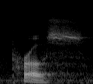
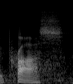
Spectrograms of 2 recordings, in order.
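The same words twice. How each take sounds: First: Pros with a long o, like prose; mispronounced pros. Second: Pros said softly with a short o, like pross; corrected pros. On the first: Preacher's first, wrong try at the Greek pros. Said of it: "or it's actually pros". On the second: Preacher correcting himself on the Greek pros. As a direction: say pros to rhyme with boss. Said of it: "it's actually pros". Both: Shown as a demonstration.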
